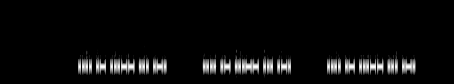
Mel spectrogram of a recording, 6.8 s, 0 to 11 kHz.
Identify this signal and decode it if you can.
Morse code, heard as a keyed tone, about 46 wpm, 700 Hz. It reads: HA3SR HA3SR HA3SR
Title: DXCC-100 Call Signs - 5 Characters - Repeated 3x - 45wpm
